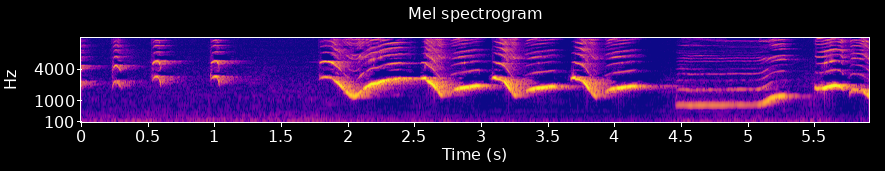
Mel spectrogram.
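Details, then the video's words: Laughingthrush song to provoke another bird: soft paired high notes, then loud swooping whistles falling and rising in quick succession, a low steady whistle, and a final rising slur. "khướu kích bổi"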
